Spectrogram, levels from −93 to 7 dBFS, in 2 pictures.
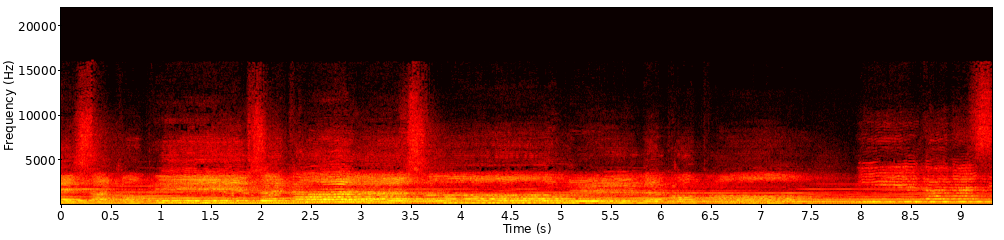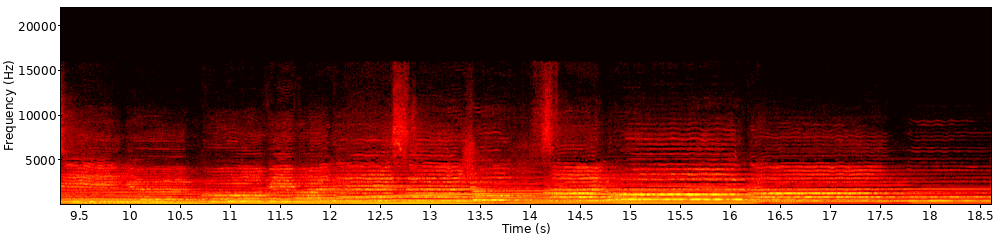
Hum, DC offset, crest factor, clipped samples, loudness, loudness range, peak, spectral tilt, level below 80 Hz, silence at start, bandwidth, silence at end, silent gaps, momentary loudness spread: none; under 0.1%; 18 dB; under 0.1%; -24 LUFS; 5 LU; -6 dBFS; -6 dB/octave; -48 dBFS; 0 s; 15 kHz; 0 s; none; 9 LU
